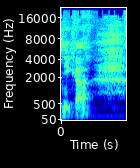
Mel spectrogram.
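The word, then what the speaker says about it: NECA: Okay, first item that I sold was a Ralphie in bunny suit head knocker bobblehead, A Christmas Story Nika, N-E-C-A. I think it's pronounced Nika.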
